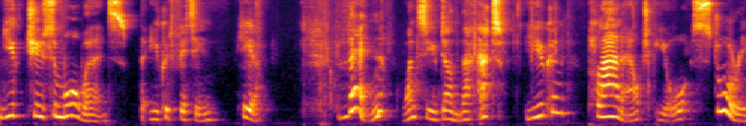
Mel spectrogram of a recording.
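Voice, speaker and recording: A woman's fairly high, somewhat breathy voice with very wide pitch swings, at a very slow pace. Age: old. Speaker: teacher. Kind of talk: tutorial.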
